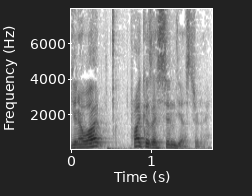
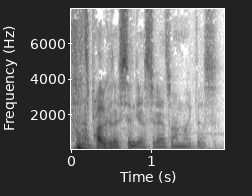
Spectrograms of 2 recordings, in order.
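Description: First: Said in the usual way. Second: Lower, fast, deflated mumble that fades softer; dejected. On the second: Retold or imitated. Person blaming himself for yesterday's sin, dejected mumble. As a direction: sigh it out like he's given up on himself. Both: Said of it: "how does he feel right now".

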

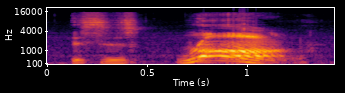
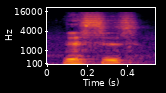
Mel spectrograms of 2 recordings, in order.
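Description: First: Loud, slow, dragged-out "wrong"; anguished cry. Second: Said in the usual way. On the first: Acted. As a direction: let the word wrong break into a wail. Dominic's outburst.

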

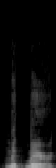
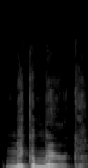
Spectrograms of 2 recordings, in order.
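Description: First: "McMerica" with the A after Mc dropped; "McMerica" said as three syllables, mick-MER-ica; slurred patriotic contraction. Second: Said in the usual way. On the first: Shown as a demonstration. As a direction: run Mc straight into "merica" as "McMerica". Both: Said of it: "It should have just been McMerica".

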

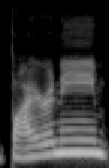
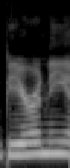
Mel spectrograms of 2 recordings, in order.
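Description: First: "Byrony" with first syllable like "buy"; uncertain pronunciation. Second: "Byrony" with first syllable like "beer"; alternative pronunciation. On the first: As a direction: say "Byrony" as BYE-ruh-nee. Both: Shown as a demonstration. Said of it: "I think is the name".

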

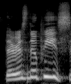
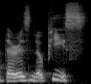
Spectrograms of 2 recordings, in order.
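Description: First: "There is no peace" louder, with "peace" punched hard; stress on peace. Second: Said in the usual way. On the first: Shown as a demonstration. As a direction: hit "peace" hard and loud. Repeats line for dramatic emphasis.

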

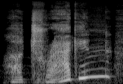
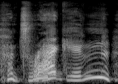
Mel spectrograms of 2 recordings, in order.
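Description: First: Much higher, slow astonished question; surprised. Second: Much higher, louder, slow frightened squeak; whimpered. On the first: Pocket seeing the dragon hatch, astonished. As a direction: gasp it out in wonder. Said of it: "Pocket said in surprise". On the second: The king hiding under the table, whimpering. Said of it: "the king whimpered". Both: Acted.

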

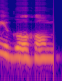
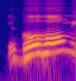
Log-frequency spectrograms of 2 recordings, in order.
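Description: First: Said in the usual way. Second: Louder, barked order to go home; mock shouted order. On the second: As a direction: shout it at the late worker like the manager. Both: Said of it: "Chinese said".

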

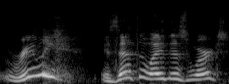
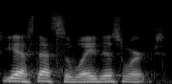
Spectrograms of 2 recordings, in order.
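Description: First: High-pitched, rising mock disbelief; incredulous question. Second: Said in the usual way. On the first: Doubting listener questioning the teaching, incredulous.

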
